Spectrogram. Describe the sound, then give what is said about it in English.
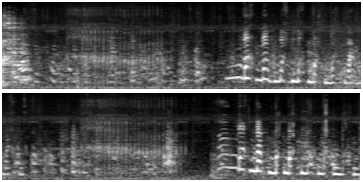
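Hens cluck steadily in a chicken coop on a farm, with a burst of drawn-out, falling squawks near the middle and another near the end, over a low farmyard murmur. “Was she in the chicken coop?”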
